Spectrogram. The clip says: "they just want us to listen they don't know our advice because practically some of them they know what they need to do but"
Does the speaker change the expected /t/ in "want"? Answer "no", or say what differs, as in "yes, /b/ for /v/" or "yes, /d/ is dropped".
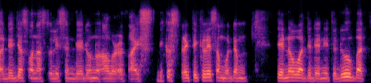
yes, /t/ is dropped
